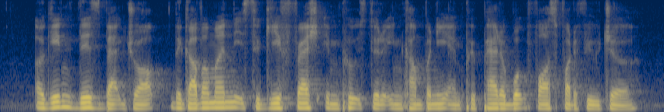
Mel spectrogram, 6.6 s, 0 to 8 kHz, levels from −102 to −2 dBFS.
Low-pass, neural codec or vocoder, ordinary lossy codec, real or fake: none; none; none; real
